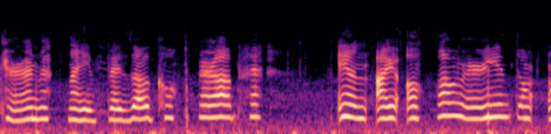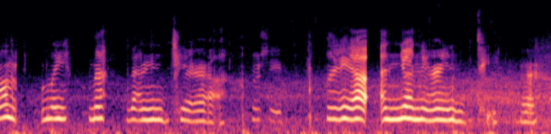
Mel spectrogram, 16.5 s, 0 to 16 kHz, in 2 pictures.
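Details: Girl of elementary-school age with Friedreich's ataxia, a degenerative autosomal-recessive genetic disease; speech always different, consonants sounded like 'h' at ages 3–4; improved with speech therapy while mobility worsened; ataxic dysarthria.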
